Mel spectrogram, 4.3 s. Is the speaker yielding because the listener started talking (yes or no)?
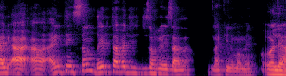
yes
